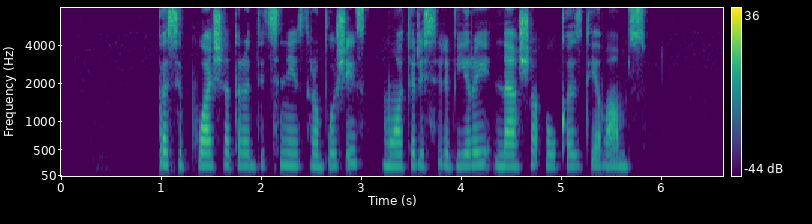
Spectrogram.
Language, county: Lithuanian, Vilnius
